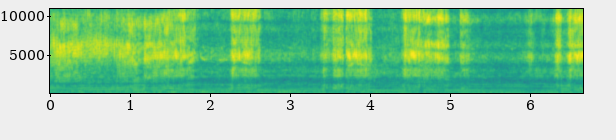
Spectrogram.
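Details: Hornet held after being caught with tweezers, buzzing continuously in a low, rich drone whose pitch wobbles slightly and dips briefly at moments, with steady background hiss.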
